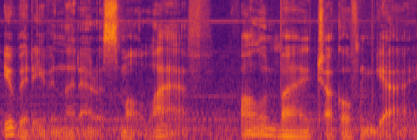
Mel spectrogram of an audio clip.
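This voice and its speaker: A man playing a world-weary, sardonic investigator in a noir audio drama, dry and gruff in both narration and dialogue. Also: deep voice, moderate pace, over music. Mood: tense narration.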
